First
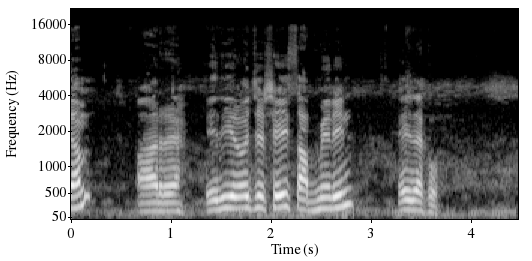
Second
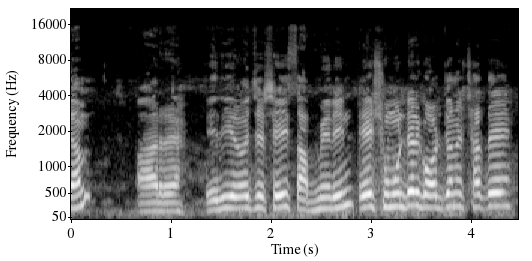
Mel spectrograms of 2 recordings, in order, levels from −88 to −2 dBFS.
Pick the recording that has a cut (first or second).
second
